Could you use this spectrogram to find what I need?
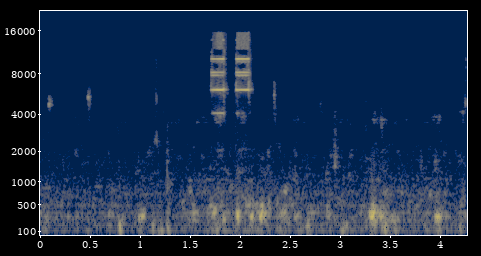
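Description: A card is set down softly on carpet.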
